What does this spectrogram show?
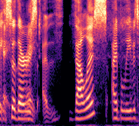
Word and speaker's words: vellus: Okay, So there's vellus, I believe is how you pronounce it.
